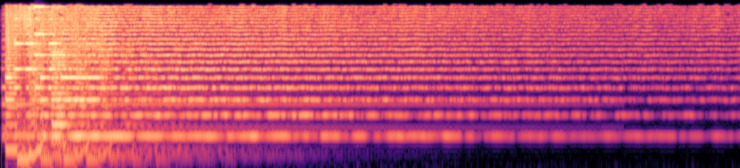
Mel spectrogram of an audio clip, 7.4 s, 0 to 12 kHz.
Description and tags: Regular Game Sounds 1
You may use these sounds freely if
you think they're usefull.
I made them in Nanostudio with the Eden's synths
mostly one instrument (the Eden) multiple notes some effect
(hall i believe) sometimes and here and then multi
intstruments.
(they are very easy to make in nanostudio (=Freeware!))
I edited the mixdown afterwards with oceanaudio,
used a normalise effect for maximum DB.
If you want to use them for any production or whatever
20-02-2014
effect, sound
